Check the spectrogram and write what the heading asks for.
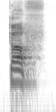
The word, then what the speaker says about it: tough: Like enough, tough, cuff. Okay, so these GH should be pronounced as F.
